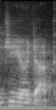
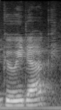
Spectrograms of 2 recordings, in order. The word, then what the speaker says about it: geoduck: to Washington State I thought it was a geod duck which is probably how a lot of people pronounce it it's actually guoy duck and it's probably the most phallic Seafood you've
